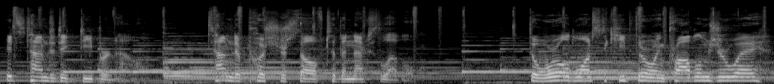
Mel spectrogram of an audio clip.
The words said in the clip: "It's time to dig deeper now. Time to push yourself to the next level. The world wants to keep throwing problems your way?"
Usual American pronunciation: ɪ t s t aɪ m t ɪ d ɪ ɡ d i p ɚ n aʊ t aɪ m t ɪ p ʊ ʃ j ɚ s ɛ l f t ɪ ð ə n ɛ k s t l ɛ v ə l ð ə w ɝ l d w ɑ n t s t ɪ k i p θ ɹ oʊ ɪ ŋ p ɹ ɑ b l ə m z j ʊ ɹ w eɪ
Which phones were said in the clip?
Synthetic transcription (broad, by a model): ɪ t s t aɪ m t ɪ d ɪ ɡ d i p ɚ n aʊ t aɪ m t ɪ p ʊ ʃ j ɚ s ɛ l f t ɪ ð ə n ɛ k s t l ɛ v l ð ə w ɝ l d w ɑ n t s t ɪ k i p θ ɹ oʊ ɪ ŋ p ɹ ɑ b l ə m z j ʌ ɹ w eɪ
